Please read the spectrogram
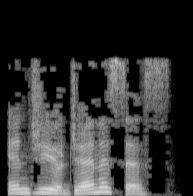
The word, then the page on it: angiogenesis: British English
